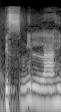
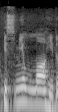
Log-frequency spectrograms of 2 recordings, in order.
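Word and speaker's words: بسم الله: lillahi gitu ya jadi seperti membaca Bismillahi nggak boleh baca bismillah itu salah harus dibaca tipis Bismillahi lafal Allah nya itu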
